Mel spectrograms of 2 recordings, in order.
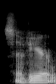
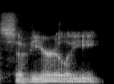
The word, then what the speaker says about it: Sahvir: S-A-H-V-I-R. Sahvir Wheeler. Okay. So not severely. – But still, it's pronounced Sahvir.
